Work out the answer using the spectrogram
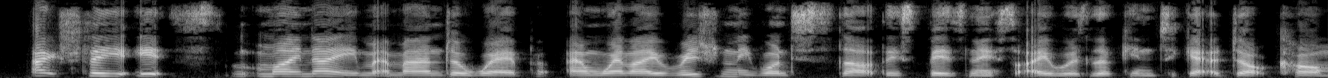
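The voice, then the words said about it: Essex English accent with Irish tinge. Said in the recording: “I'm originally from Essex in England ... a lot of people think I'm from Australia or New Zealand ... the Essex accent has a bit of a twang to it ... mix that with a bit of an Irish accent ... an international accent”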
